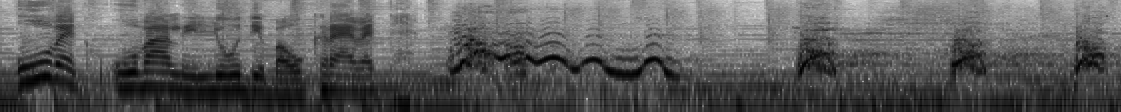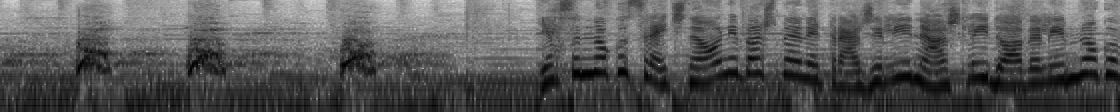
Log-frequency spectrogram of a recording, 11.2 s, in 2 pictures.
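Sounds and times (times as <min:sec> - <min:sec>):
speech: 0:00.1 - 0:02.7, 0:08.3 - 0:11.1
dog barking: 0:02.2 - 0:02.9, 0:04.0 - 0:07.9
dog whining: 0:02.2 - 0:07.9.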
